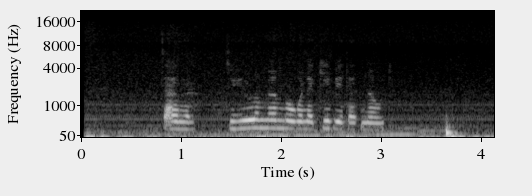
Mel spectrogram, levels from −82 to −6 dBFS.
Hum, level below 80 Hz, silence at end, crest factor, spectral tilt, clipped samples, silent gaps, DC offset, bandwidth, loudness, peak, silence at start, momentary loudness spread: none; -42 dBFS; 0 s; 16 dB; -8 dB/octave; under 0.1%; none; under 0.1%; 16.5 kHz; -31 LUFS; -14 dBFS; 0.05 s; 20 LU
